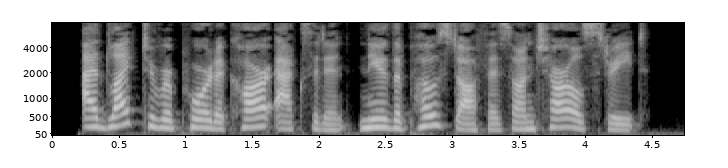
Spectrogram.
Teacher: Notice how the keywords car accident, post office, and Charles Street are stressed.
